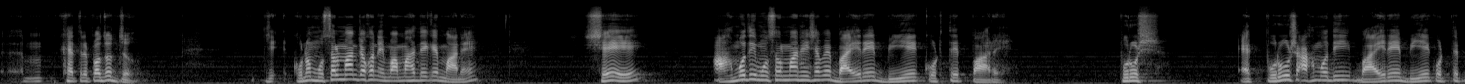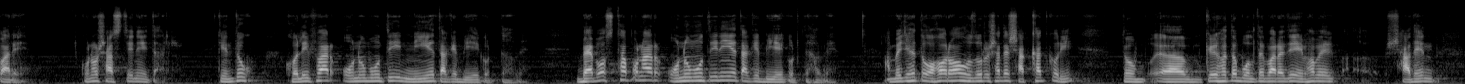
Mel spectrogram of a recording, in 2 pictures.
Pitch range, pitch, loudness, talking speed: 125-170 Hz, 145 Hz, -26 LUFS, 120 wpm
